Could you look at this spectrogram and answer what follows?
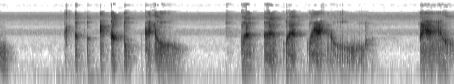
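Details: African grey parrot making a rapid series of clicks, pops and breathy, speech-like syllables in two bursts, then a final harsh, raspy sound after a pause.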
